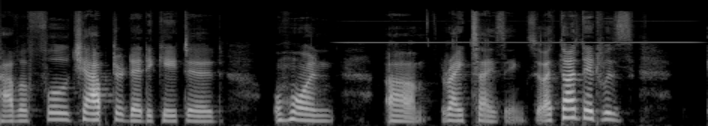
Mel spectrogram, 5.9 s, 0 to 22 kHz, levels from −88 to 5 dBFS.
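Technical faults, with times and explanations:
2.72 s to the end: feedback whistle. A thin, steady tone at 5.5 kHz enters behind the speech and holds to the end of the clip, sitting well below the voice at roughly 25 dB down. It is likely a loudspeaker-to-microphone loop held just at the edge of feedback, so one frequency rings on without building. Unlike a runaway howl, it never builds, only swelling and fading slowly in level, and unlike mains hum it is a single high pitch with no low buzz beneath it.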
